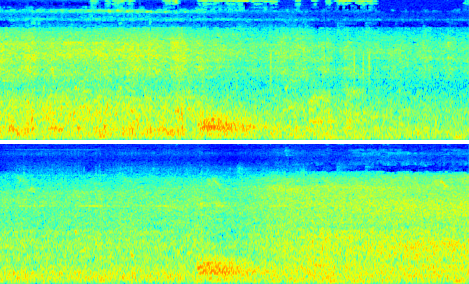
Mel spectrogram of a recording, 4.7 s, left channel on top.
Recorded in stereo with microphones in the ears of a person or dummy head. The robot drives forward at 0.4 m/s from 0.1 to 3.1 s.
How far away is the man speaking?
About 0.9 m.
